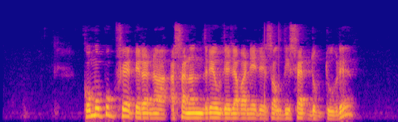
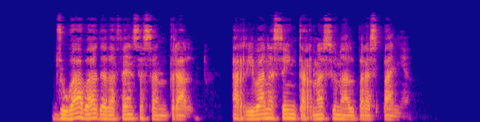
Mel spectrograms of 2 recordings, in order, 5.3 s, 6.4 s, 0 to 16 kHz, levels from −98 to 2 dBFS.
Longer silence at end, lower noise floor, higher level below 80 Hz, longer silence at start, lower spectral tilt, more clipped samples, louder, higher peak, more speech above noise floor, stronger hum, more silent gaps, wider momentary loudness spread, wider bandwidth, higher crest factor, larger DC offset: second, 0.6 s vs 0.95 s; second, -66 dBFS vs under -90 dBFS; about the same, -58 dBFS vs -58 dBFS; first, 1.15 s vs 0.7 s; first, -7 dB/octave vs -5 dB/octave; neither; first, -16 LUFS vs -20 LUFS; about the same, -2 dBFS vs -2 dBFS; second, 51 dB vs over 71 dB; neither; neither; about the same, 8 LU vs 8 LU; second, 7.4 kHz vs 10 kHz; about the same, 16 dB vs 18 dB; neither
